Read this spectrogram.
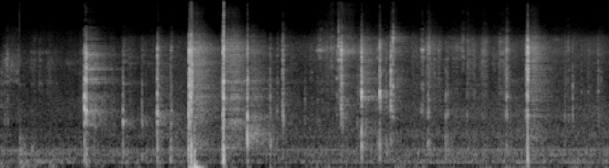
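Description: A plastic mould clicks and taps as it is handled.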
